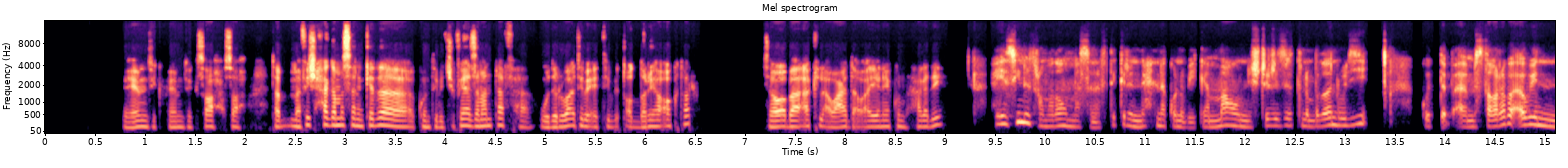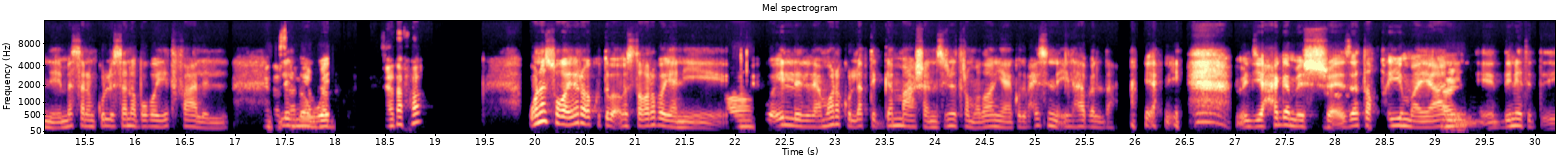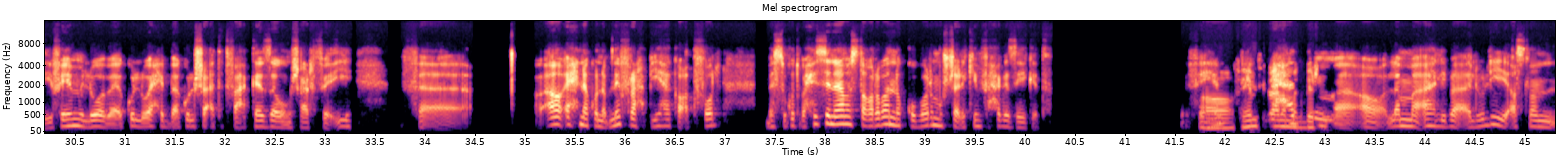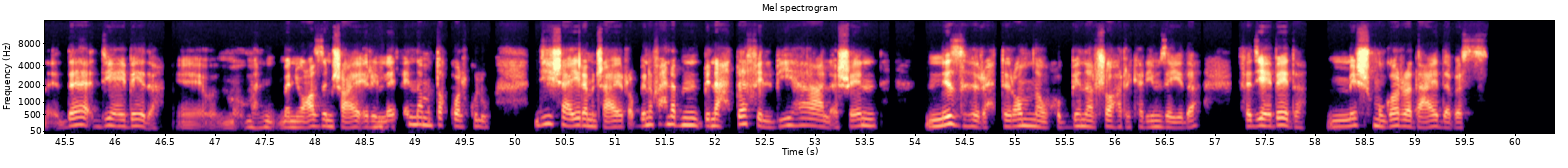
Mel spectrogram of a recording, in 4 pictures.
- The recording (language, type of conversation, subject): Arabic, podcast, إزاي بتورّثوا العادات والأكلات في بيتكم؟
- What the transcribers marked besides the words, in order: tsk; tsk; laughing while speaking: "يعني"; laugh; tsk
